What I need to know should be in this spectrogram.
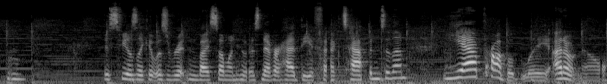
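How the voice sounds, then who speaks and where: A woman's voice: medium pitch, brisk, a bit bright. Sarcastic woman reading a game aloud. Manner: sarcastic, swears casually. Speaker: streamer. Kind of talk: reading a visual novel aloud with casual commentary. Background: faint music.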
